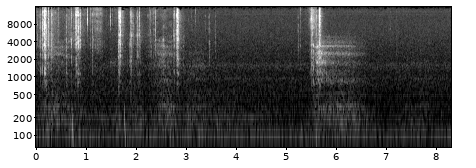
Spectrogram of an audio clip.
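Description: Near silence with faint ticks and scratches of a fine-tip ink pen making short strokes on a small paper tile, and one slightly louder brief scrape about five and a half seconds in.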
